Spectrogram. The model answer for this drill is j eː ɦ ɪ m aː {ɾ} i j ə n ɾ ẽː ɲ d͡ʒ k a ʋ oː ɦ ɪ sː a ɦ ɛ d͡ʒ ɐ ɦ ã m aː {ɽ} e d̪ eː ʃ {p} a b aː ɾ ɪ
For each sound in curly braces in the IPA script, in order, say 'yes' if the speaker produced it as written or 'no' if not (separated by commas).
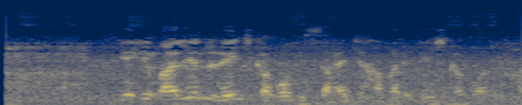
no, no, no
